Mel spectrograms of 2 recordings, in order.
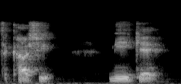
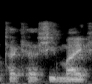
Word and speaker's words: Takashi Miike: Yeah, I think it's Takashi Miike. I always call him Takashi Mike because that's kind of how it's spelled.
